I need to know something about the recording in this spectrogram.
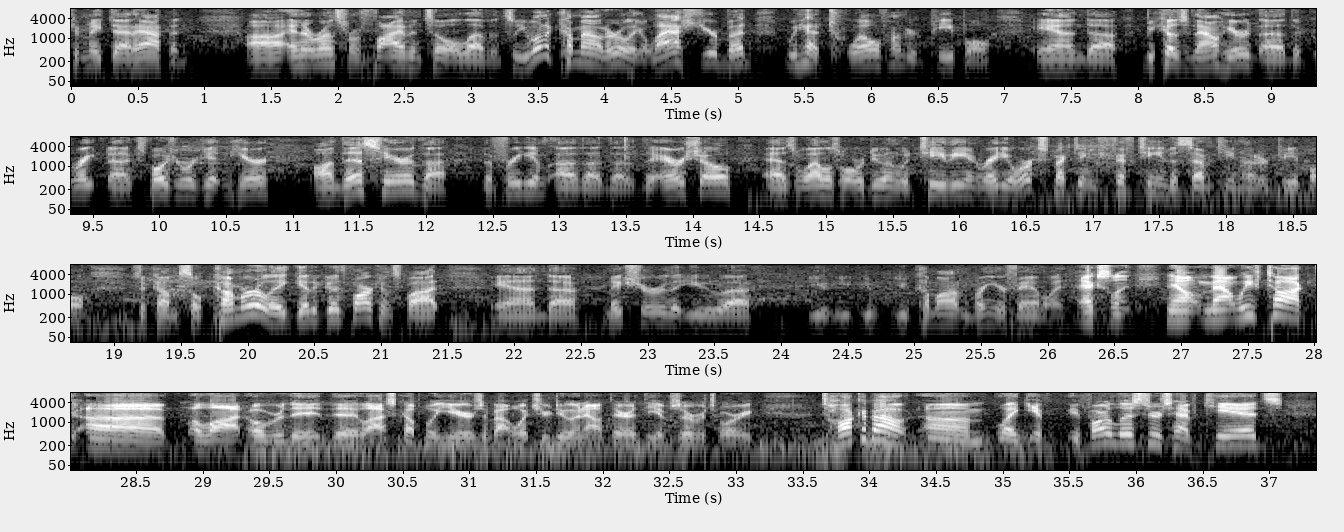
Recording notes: LIVE from Lincoln Airshow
